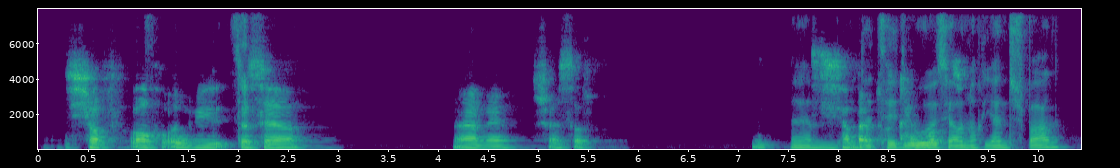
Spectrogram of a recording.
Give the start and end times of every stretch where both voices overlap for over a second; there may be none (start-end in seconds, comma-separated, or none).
7.7-9.1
